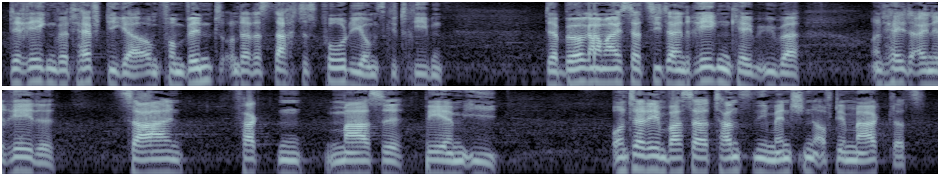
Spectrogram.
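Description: A man reading his own story aloud in measured, dramatic narration. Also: mid-range voice, a bit bright.

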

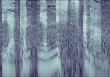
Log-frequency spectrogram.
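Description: A man's voice: sing-song, slow, gravelly, sharp tone, big-room sound, slight background noise, exaggerated voice. Man doing a frantic, stammering occultist. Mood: demanding. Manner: stammering, high-pitched proclaiming. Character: frantic male occultist, pompous yet fearful.

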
